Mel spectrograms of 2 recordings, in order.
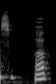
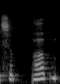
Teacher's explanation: direalisasikan sebagai bunyi B atau P apabila berposisi sebagai koda pada sebuah silabel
